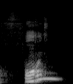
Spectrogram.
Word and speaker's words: von: sonido donde dice VON, eso lo vamos a pronunciar como fon, con F, con la contraparte.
